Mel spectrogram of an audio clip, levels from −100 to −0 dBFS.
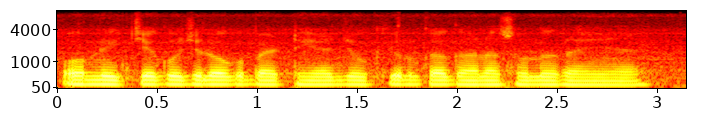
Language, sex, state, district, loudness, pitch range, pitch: Hindi, male, Chandigarh, Chandigarh, -15 LUFS, 115-120 Hz, 115 Hz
